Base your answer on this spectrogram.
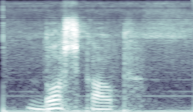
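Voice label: "Boskoop", Dutch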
